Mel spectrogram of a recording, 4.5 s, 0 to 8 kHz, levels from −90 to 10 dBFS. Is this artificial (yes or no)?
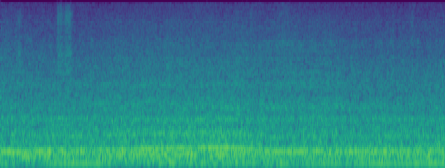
no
